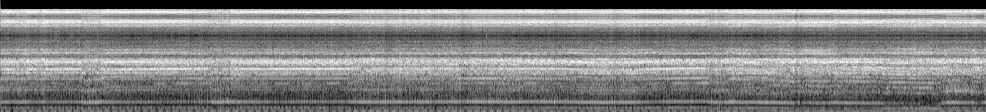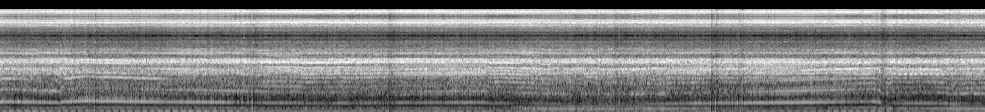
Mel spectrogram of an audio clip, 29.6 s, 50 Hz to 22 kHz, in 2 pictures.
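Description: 1988 Honda CBR400RR's inline-four engine running at high revs under racing load, heard from on board. Its pitch holds steady with a few brief dips around the middle and near the end.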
